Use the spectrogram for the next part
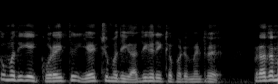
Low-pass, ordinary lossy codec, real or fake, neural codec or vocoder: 7.2 kHz; MP3, 64 kbps; fake; codec, 44.1 kHz, 7.8 kbps, Pupu-Codec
